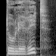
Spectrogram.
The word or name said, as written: dolerit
